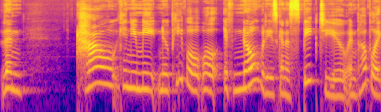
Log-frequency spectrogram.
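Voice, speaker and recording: At a fairly slow pace, a woman with a high pitch speaks with lively intonation. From US Midwest, Nebraska. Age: 40s. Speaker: single mother, businesswoman. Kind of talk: interview. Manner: halting, frequent self-restarts.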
